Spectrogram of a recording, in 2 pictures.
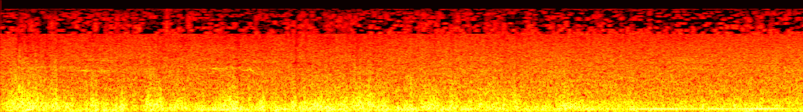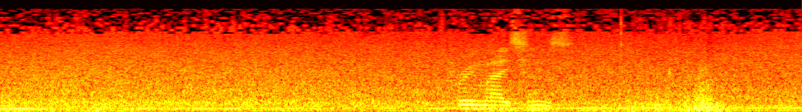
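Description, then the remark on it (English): Strong, gusty wind roars steadily into the microphone while sea waves churn and crash at Boulogne-sur-Mer in bad weather, a loud, unbroken stormy wash, with a person speaking briefly beneath it. “I don't want my camera to get all wet, you know, so they're from the other side in Boulogne-sur-Mer. Bad weather.”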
